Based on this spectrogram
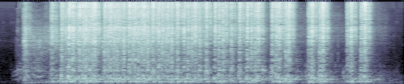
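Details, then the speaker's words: Camaro project after new harmonic balancer fitted and ignition timing reset; cranks briefly, catches cleanly and revs up and down in strong bursts with no popping back through the carb; starts and runs properly. "Now that's the kind of noises I like. Beautiful. Just beautiful."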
